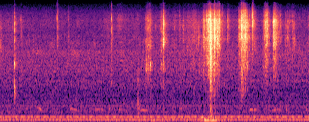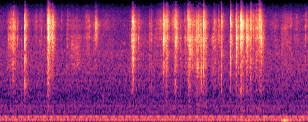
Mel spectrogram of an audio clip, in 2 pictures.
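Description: Scattered light clicks and crinkles of hands handling foil trading-card packs and cards, over a steady low hum. The loudest rustle comes about four seconds in, with another just before the end.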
